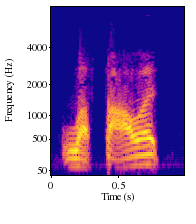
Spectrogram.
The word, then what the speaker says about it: La Follette: Oh, yeah, and I was going to say, it's pronounced La Follette, Bob La Follette.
